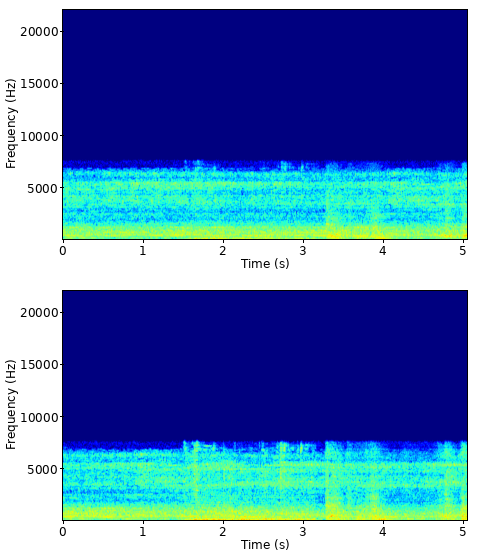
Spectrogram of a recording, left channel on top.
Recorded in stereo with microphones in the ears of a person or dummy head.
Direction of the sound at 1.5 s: 65° right (ahead or behind).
